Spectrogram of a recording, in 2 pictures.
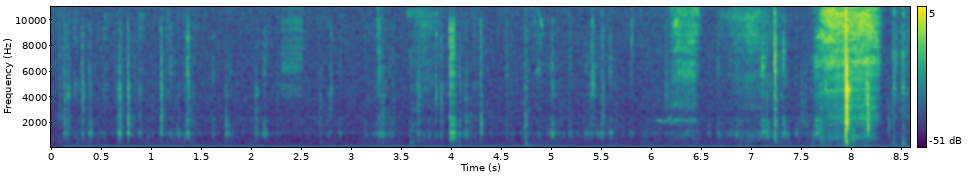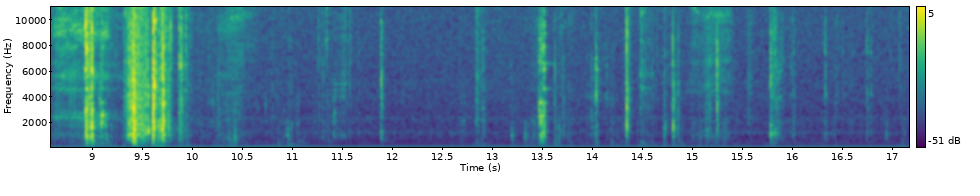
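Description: Scattered small clicks and taps of hands and a soldering iron working on a circuit board, over a low steady hum. A few louder clattering, rustling bursts come about eight and nine to ten seconds in.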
